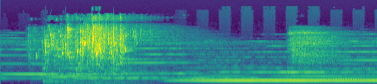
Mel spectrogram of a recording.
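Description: Water poured from a jug into a basin: a splashing, bubbling pour of about a second and a half, followed by a loud, sustained low tonal drone that swells again near the end.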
